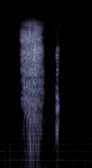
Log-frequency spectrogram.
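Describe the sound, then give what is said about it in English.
A single quiet sneeze: a breathy, noisy burst lasting about a third of a second, followed by a brief voiced catch, with silence on either side. “Bless you, brother.”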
